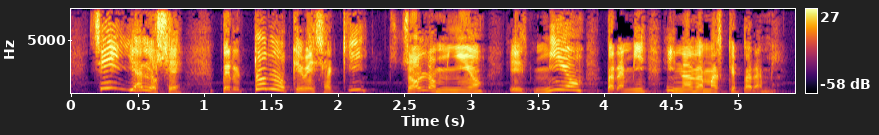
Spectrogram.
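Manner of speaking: very high, insistent scolding; guard your hoard word by word; possessive outburst. A narrator's reading. Ant jealously guards its food.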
